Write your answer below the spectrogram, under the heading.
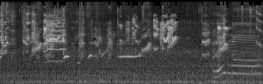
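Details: Singing cockatiels at their seed meal give rapid high chirps and short whistles, then end on a loud, harsh, harmonic-rich squawk that bends upward, all over a low, constant hum.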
